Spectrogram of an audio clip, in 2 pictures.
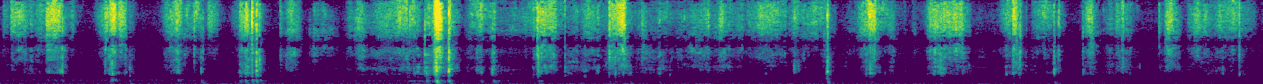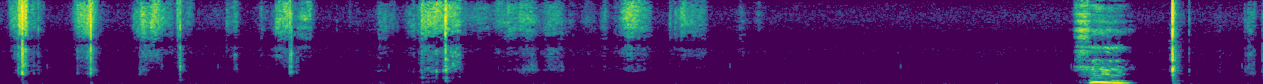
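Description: Angels and Ancestors oracle cards by Kyle Gray are shuffled in soft, quiet riffling bursts with pauses between them, followed near the end by a brief vocal sound.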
